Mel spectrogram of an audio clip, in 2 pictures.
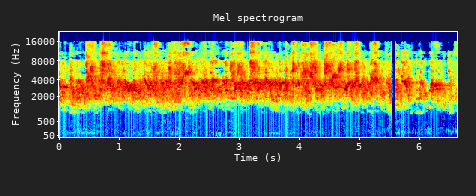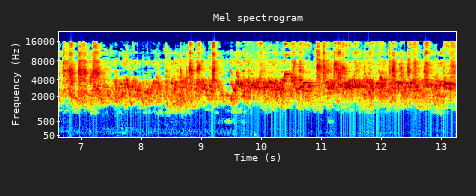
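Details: Several happy budgerigars chirping in the morning as they greet the day, a dense continuous chatter of overlapping squawks, warbles and short chirps with no pause, one sharp click midway.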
